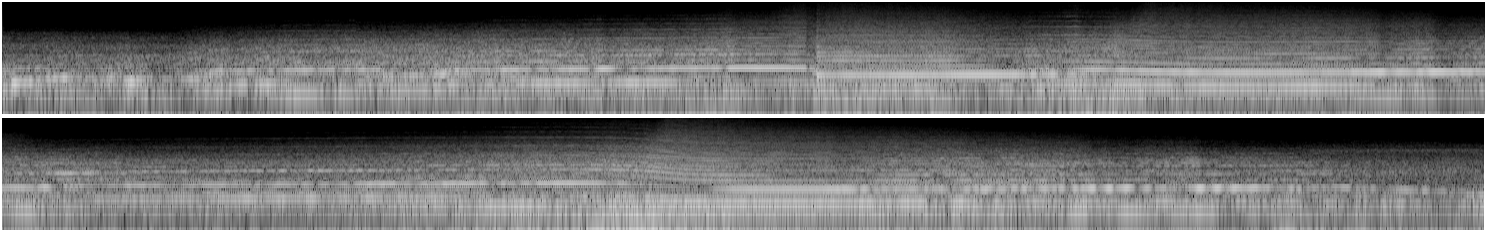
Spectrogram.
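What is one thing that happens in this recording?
A racing car's engine screams at high revs, with pitch rising and dropping as it shifts gears.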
